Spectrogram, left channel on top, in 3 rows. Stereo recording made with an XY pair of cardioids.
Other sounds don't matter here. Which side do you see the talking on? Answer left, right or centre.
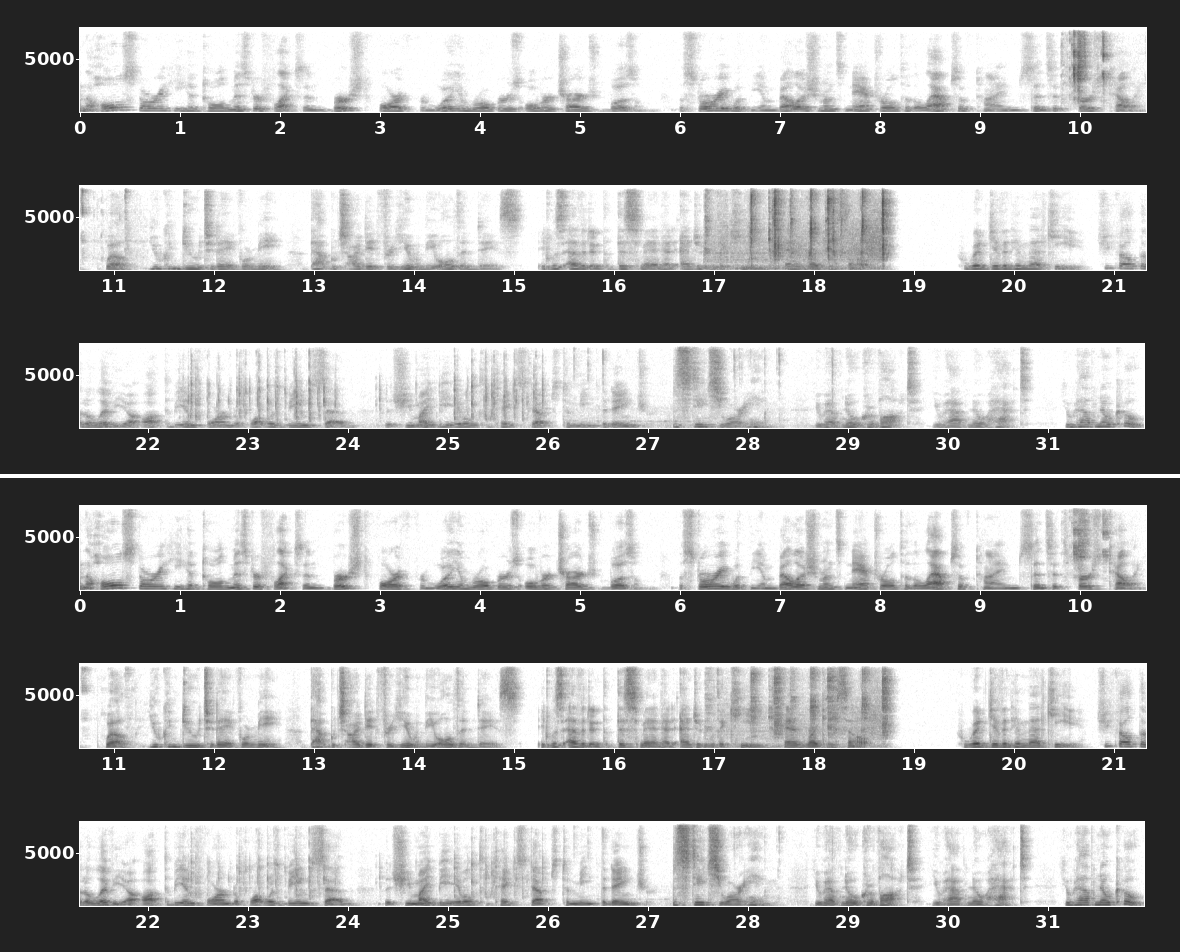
right.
